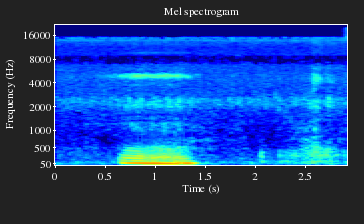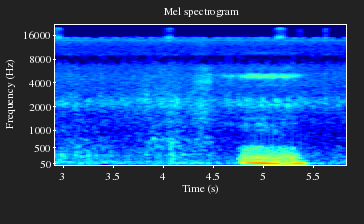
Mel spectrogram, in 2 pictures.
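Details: Adult man (boyfriend) asleep, giving two deep, vibrating inspiratory snores about four seconds apart, with soft breathing between.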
